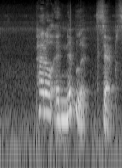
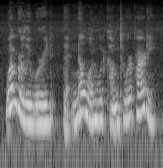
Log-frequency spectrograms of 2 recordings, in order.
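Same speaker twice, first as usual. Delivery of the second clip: usual speaking voice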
